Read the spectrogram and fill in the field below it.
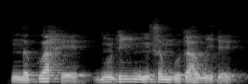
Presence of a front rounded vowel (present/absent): absent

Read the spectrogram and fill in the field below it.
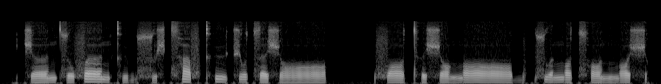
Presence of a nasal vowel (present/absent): absent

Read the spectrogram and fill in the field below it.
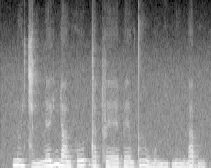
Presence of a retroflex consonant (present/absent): absent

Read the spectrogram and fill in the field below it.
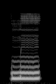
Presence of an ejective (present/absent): absent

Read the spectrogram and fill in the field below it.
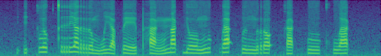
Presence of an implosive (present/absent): absent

